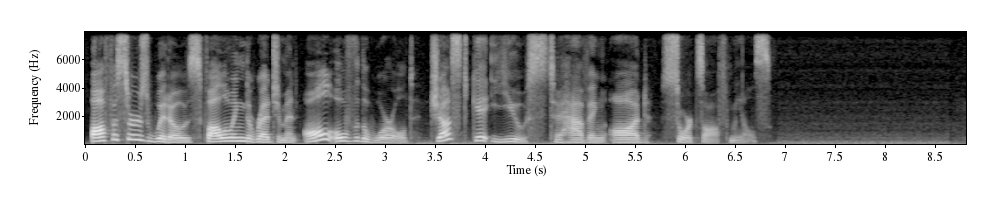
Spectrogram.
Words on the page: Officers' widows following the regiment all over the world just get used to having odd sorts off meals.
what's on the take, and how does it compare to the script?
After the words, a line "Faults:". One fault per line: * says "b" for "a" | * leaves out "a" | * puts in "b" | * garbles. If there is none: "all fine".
Officers' widows following the regiment all over the world just get used to having odd sorts off meals.
Faults:
all fine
